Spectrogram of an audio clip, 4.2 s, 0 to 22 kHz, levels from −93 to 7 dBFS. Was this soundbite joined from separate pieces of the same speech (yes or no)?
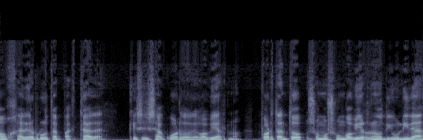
yes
